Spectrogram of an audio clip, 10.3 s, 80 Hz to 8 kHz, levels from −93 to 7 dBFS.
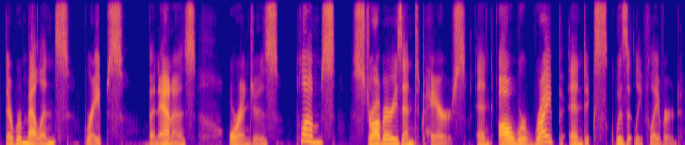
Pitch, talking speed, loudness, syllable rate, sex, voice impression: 200 Hz, 100 wpm, -20 LUFS, 4.1 syllables/s, female, feminine, adult-like, slightly powerful, clear, slightly friendly, slightly intense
